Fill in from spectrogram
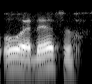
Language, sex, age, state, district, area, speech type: Assamese, male, 18-30, Assam, Dhemaji, rural, conversation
